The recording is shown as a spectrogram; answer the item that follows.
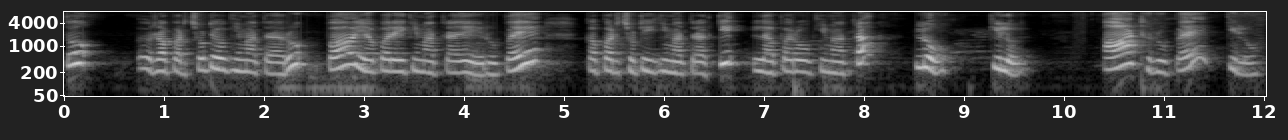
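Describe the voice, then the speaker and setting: A woman teaching young children, slowly spelling out words sound by sound with patient repetition. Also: mid-range voice, animated, warm tone. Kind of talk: online primary-school lesson.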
